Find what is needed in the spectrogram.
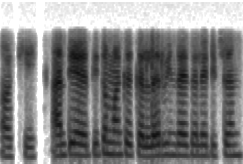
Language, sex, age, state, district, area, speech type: Goan Konkani, female, 30-45, Goa, Murmgao, rural, conversation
